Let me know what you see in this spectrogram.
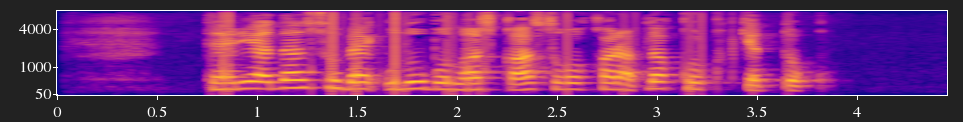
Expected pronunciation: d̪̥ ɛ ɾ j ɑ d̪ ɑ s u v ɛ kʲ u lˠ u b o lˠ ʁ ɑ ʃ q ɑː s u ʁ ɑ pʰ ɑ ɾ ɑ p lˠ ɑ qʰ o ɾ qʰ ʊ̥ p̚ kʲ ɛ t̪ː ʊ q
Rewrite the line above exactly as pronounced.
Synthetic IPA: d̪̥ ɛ ɾ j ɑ d̪ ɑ s u b ɛ kʲ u lˠ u b o lˠ ʁ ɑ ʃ q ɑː s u ʁ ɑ qʰ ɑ ɾ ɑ p lˠ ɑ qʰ o ɾ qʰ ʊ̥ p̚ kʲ ɛ t̪ː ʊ q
